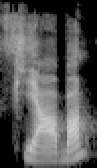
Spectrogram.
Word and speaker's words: fiaba: Fiaba has the sound ya, so fiaba.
